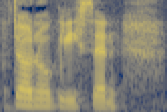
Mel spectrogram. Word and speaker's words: Domhnall Gleeson: is played by I don't know how to pronounce his name actually Don domal gleon Donal Donal yeah Donal gleon um and he's just a brilliant character and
